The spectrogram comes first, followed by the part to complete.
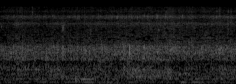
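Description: Sliced onions and ginger-garlic paste sizzling steadily in hot oil in a pan as they fry.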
